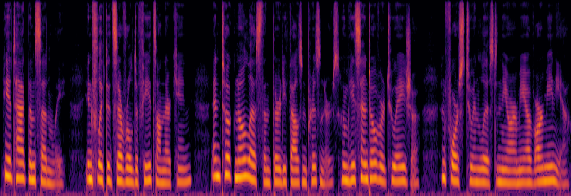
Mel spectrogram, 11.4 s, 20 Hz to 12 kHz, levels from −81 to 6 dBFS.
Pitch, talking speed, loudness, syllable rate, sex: 200 Hz, 175 wpm, -19 LUFS, 5.2 syllables/s, female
